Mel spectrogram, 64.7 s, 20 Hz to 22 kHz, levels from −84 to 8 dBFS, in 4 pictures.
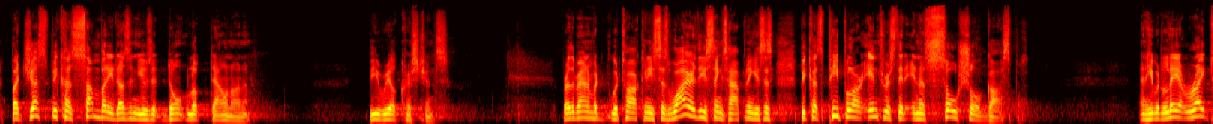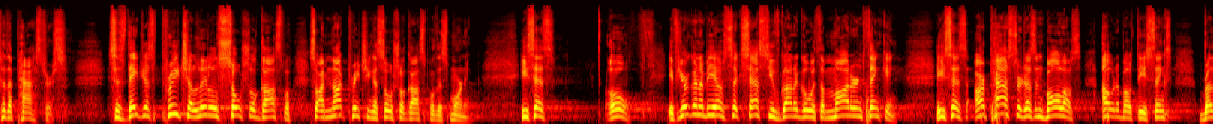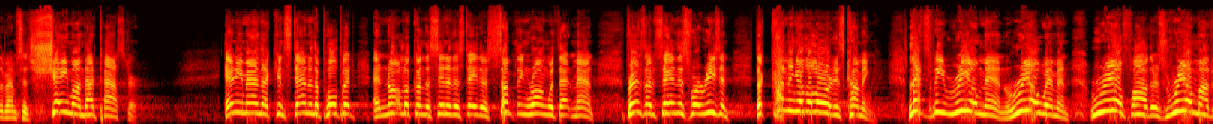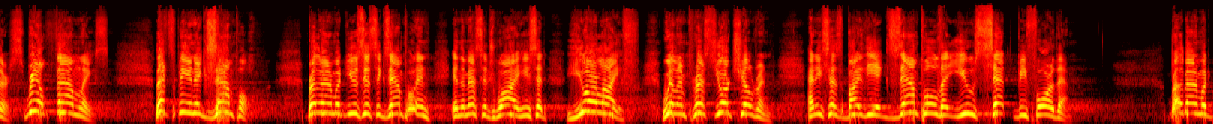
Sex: male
